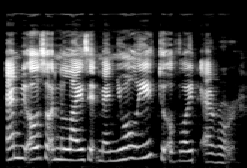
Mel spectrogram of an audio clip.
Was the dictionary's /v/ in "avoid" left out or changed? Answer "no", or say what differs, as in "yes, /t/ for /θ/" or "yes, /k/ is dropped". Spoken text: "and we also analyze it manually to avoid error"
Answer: no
